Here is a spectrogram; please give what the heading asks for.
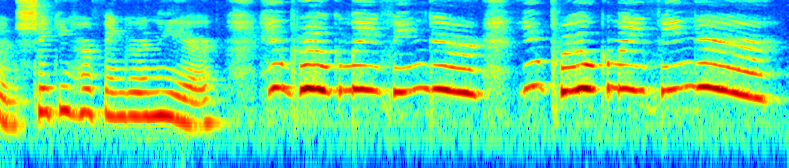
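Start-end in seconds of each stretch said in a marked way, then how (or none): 2.0-5.8 very high, loud crying wail; wailing accusation. Acted. Chloe wails at Max over her finger. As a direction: sob it out at him.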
